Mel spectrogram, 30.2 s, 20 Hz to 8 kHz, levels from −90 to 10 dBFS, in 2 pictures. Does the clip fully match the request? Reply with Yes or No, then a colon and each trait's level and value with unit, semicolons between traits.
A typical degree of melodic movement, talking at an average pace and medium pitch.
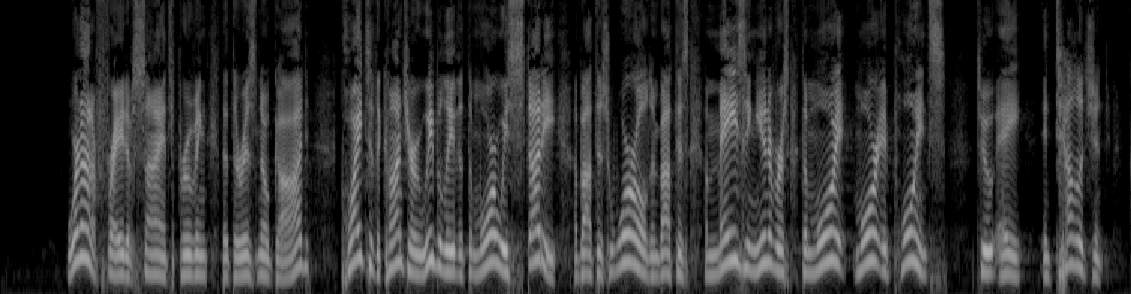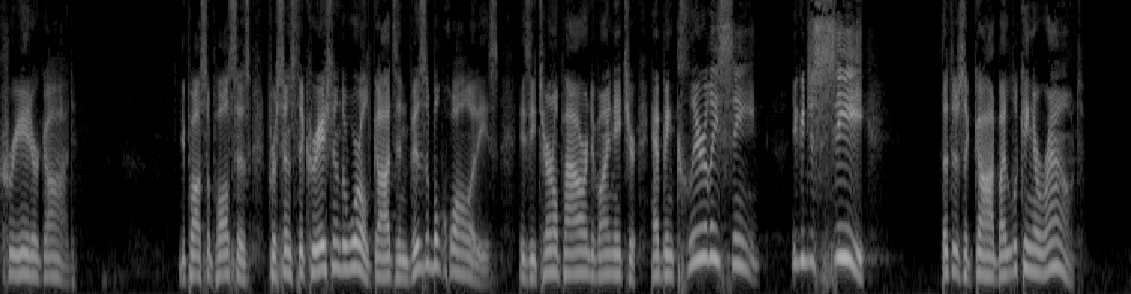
No: wide, 6.3 semitones; average, 150 wpm; medium, 170 Hz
